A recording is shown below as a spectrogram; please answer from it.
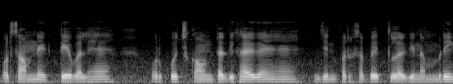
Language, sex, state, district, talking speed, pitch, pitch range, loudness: Hindi, male, Uttar Pradesh, Shamli, 235 wpm, 115 Hz, 110-120 Hz, -18 LUFS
